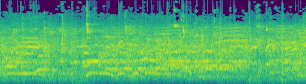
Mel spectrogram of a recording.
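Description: Basketball sneakers squeaking on a hardwood court in short rising-and-falling squeals, with a basketball bouncing, over the murmur of a gym crowd.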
